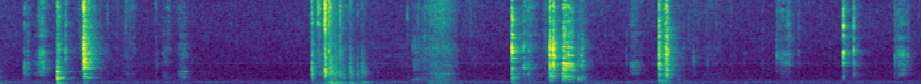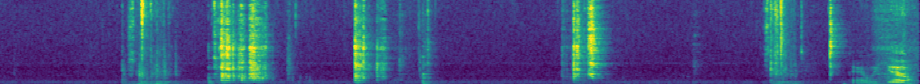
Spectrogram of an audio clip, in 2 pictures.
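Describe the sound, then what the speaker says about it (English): A metal spoon clinks against a cooking pot while boiled eggs are lifted out, sharp scattered knocks and scrapes at close range, with a soft steady hum beneath and gaps of quiet between clusters. "I just get a spoon and get the eggs out because it's going to be hot"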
